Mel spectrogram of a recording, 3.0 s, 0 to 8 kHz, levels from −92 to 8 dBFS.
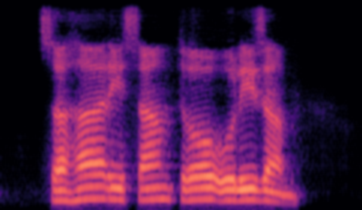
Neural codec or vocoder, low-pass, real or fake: codec, 24 kHz, 0.5 kbps, DualCodec; 7.2 kHz; fake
